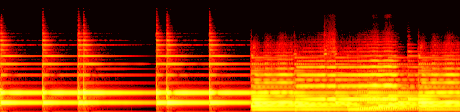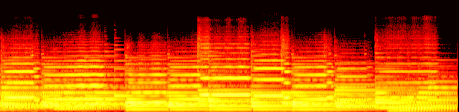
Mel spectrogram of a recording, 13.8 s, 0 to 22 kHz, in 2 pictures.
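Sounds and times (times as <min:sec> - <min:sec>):
harp: 0:00.0 - 0:13.7
flute: 0:03.8 - 0:13.7.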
